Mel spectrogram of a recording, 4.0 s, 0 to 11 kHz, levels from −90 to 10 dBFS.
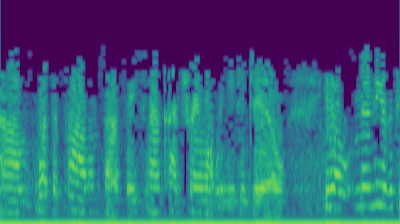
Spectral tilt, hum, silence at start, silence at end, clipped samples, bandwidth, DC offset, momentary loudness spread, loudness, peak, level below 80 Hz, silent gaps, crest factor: -9.5 dB/octave; none; 0 s; 0 s; under 0.1%; 5.6 kHz; 30%; 5 LU; -16 LUFS; 0 dBFS; -38 dBFS; none; 14 dB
